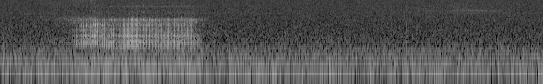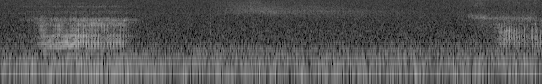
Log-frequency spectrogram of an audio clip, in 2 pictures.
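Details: Child who has snored since birth, snoring during sleep: rasping snores about five seconds apart over a steady background hiss.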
